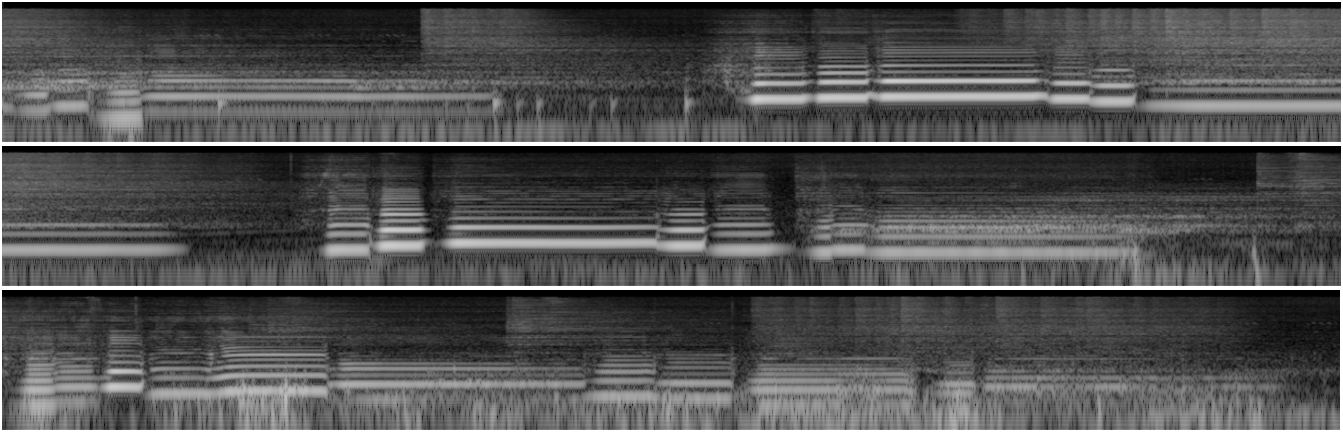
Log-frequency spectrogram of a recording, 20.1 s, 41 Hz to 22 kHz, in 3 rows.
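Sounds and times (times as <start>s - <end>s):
drum kit played with mallets: 0.0s - 8.8s, 13.0s - 19.9s
tenor saxophone long low notes: 0.0s - 20.0s.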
